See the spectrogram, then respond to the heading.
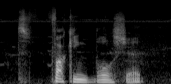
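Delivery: put-on mutter under breath. Retelling their own reaction while playing a game, muttering under breath. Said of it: "Like under my breath".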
